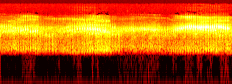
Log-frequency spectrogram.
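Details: Frog pond at full volume: dense overlapping trills with a fast pulsed rhythm, growing louder toward the end as a strong warbling call rises over the chorus.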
